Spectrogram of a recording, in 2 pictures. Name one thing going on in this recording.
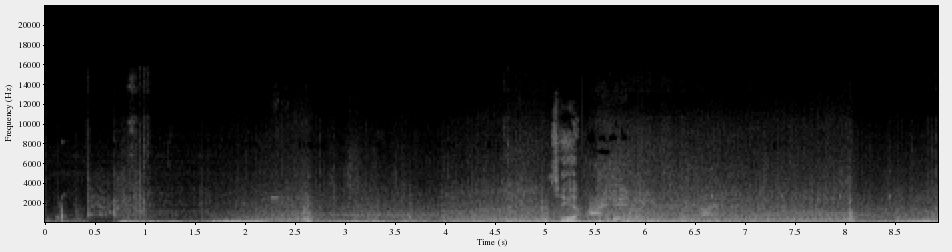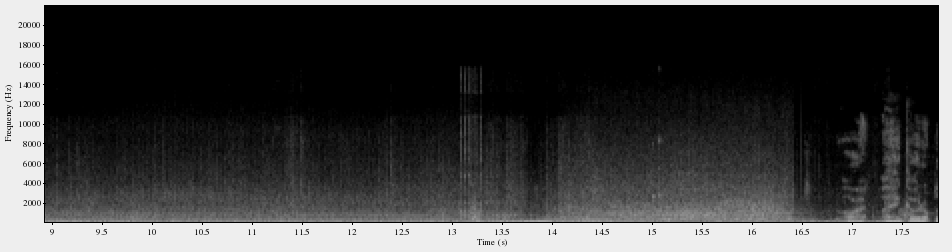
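A car engine revs and roars as it drives over rough ground.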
